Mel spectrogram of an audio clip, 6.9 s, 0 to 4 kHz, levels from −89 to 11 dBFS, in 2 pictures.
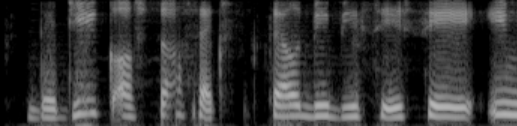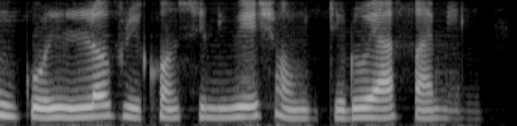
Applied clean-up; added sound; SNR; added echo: neural separator model SepFormer WHAMR!.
